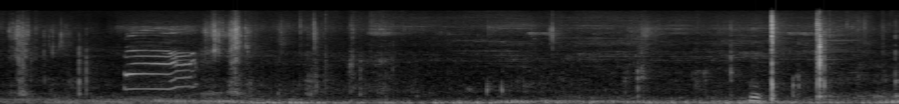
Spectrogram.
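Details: Stray cat, one of three, meowing to beg for the dry food it knows will be brought. A single arched, harmonic-rich meow sounds early on, then scattered sharp clicks and taps over a steady low hum.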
